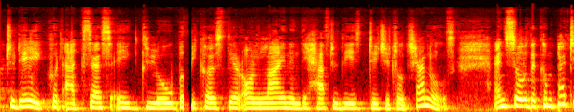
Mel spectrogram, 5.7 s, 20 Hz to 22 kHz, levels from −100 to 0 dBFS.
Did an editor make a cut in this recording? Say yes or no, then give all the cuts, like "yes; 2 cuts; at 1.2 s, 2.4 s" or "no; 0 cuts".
yes; 2 cuts; at 1.8 s, 3.3 s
